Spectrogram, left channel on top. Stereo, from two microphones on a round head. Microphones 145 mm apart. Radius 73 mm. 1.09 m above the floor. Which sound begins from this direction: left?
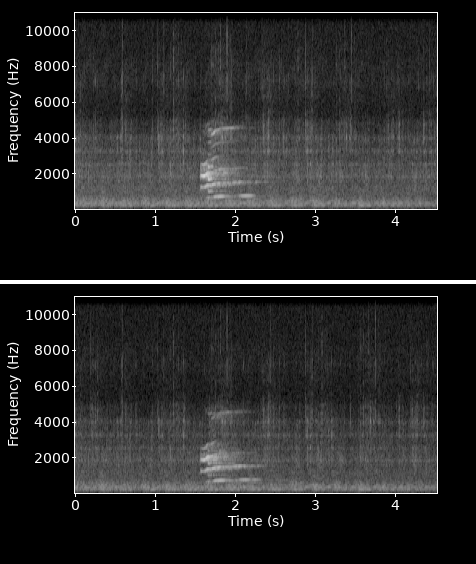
A cat meowing, at 1.6 s.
